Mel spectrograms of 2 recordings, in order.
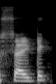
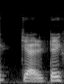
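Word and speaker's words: Celtic: अच्छा, कुछ लोग उसको सेल्टिक पढ़ते हैं लेकिन असल जो प्रोनाउंसिएशन होती है वो सेल्टिक नहीं बल्कि केल्टिक होती है।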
